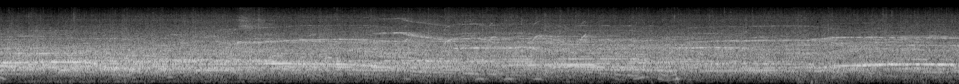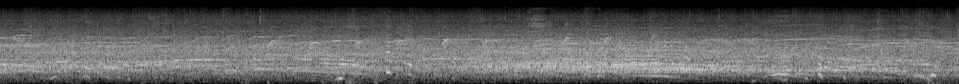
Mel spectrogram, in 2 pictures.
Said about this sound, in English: So on the count of three, they're going to stand up, and they're going to blow you away with a ruckus. I mean, huge applause. Here we go. 1, 2, 3, go.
